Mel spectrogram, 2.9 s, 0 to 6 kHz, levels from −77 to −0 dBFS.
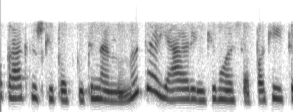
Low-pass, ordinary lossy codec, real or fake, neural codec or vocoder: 5.4 kHz; MP3, 32 kbps; real; none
